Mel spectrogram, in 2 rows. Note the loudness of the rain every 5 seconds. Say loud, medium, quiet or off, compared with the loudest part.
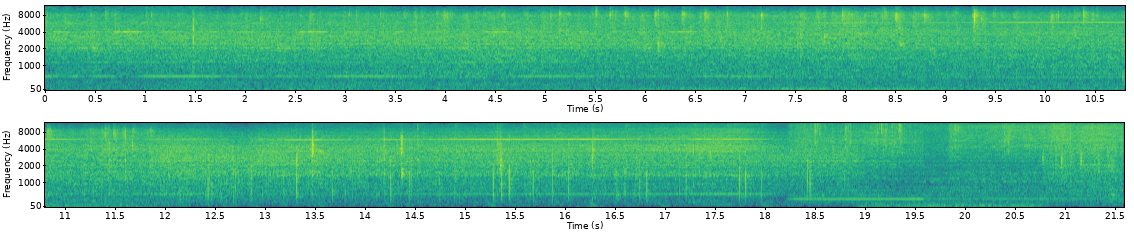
loud, loud, loud, loud, medium.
